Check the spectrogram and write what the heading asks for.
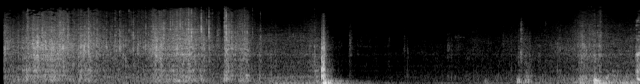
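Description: Plastic shopping bags rustling and crackling as they are loaded into a car's back seat, ended by a single heavy thump of a car door shutting about three seconds in. After a short quiet stretch come small knocks and rustles as someone gets into the front seat near the end.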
